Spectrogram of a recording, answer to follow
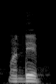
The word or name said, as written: mandep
